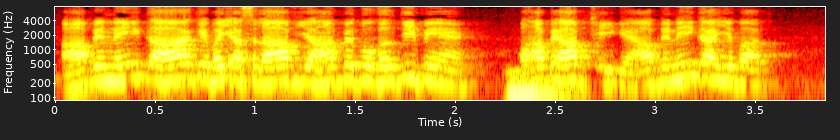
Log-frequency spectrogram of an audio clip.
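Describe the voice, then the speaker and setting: A man's voice: very high-pitched, a bit bright. A man hosting a religious debate, pressing his opponent with pointed, sarcastic, challenging questions. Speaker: debate host.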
